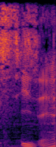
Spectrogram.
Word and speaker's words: SZA: Et c'est un album de Cizay. Alors ça s'écrit S-Z-A, mais ça se prononce Cizay apparemment.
